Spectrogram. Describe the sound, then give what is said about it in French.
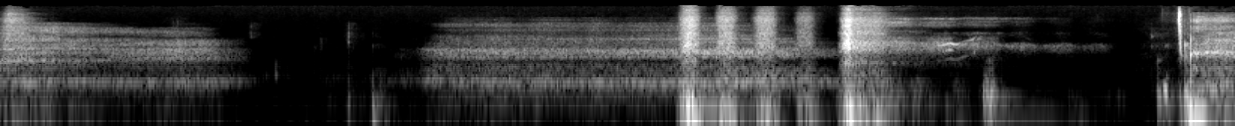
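A person yawns with a long, breathy, drawn-out exhale, briefly breaking off, then a noisy stretch with a few sharp voiced bursts near the end, trailing into quiet. “je pense que je vais laisser ce bâillement euh, dans le montage.”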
